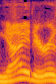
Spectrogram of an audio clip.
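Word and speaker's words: Yeutter: Trade Representative and Secretary of Agriculture Clayton Yeider is being released. Rhymes with fighter, Clayton Yeider, American Statesman is the name of it.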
